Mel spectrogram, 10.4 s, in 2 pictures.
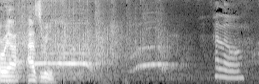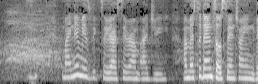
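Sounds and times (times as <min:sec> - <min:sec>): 
church congregation applauding a woman coming forward to give testimony: 0:00.0 - 0:03.7
speech: 0:00.2 - 0:01.2, 0:06.6 - 0:10.3.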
